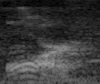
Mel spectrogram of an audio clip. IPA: ɔr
